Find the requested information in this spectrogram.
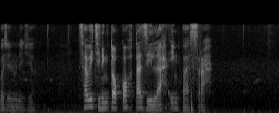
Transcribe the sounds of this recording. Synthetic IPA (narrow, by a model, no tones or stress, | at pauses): ɡasind̪onesia | sawid̥ʒ̥i̤nɪŋt̪ɔkɔht̪azilahɪŋb̥a̤sɾa̰h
